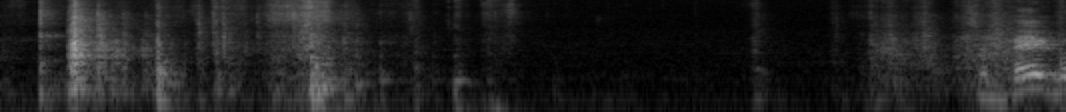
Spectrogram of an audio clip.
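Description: Cardboard box being opened by hand: the lid flaps lifted and an inner cardboard box pulled out, a scraping rustle with a few knocks lasting about two seconds.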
